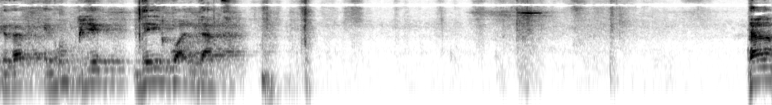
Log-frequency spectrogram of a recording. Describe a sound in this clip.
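An elderly man speaks calmly and steadily into a microphone.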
